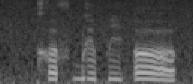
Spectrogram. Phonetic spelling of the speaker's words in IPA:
kʰ ʌ θ b ɪ p i ʔ ʌ

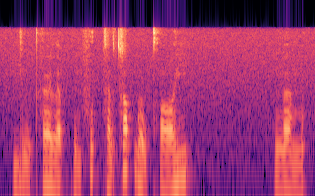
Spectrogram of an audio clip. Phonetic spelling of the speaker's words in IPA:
j ɪ˨˩ ŋ pʰ œː˧ l ɐ˨˥ p̚ kʷ ɐ˨ m f ʊ˥ k̚ s ɐ˨˩ w t͡s ɔː˥ k̚ l o˨˩ w kʰ ɔː˨˧ j | ŋ ɐ˨ m

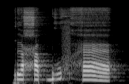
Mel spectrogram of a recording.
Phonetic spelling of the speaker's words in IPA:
ɾ e ħ a p b u f h æ

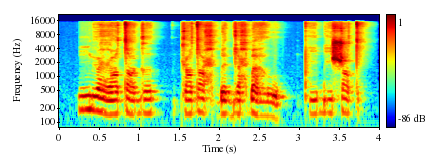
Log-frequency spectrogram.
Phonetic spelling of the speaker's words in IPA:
ŋ͡m y ʕ y tˤ i ɡ ə | kʲ u dˤ ɛ ħ ɓ ɛ ɡ i ħ ɓ a ɦ u | pʰ i ɓ i ʃ y tˤ

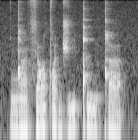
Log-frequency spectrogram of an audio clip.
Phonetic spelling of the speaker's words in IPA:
ŋ͡ǃ ã s ɛ tˤ u d͡ʒ i ǃ u ǃ a

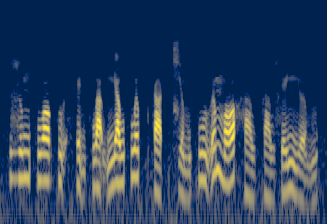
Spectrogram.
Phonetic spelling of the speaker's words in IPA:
z u˧ ŋ h w ɔ˧ k ṵ˧˨ ə̯ h ḛ˧˨ n h w a̰˧˨ w ɲ a˧ w h w ə˦˥ p̚ k a˨˩ k̚ t͡ɕ ə˧˩ m k w ṵ˧˥ ə̯ m ɔ˨˦ h a̤˨˩ w k a̤˨˩ w s e˨˦ ɲ ə˧˩˨ m

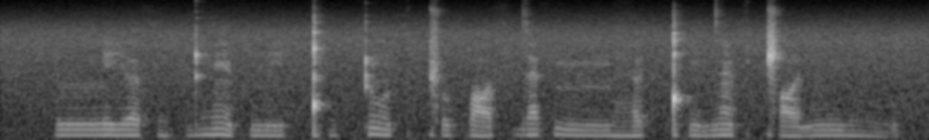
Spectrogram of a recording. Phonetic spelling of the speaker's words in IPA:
lː i ə̯ θ o̤ p ɖʱ ẽ θ m i ǃʰ ṳ p ʈ ũ θ ǁ u p ɒ θ d æ θ mː æ̤ ə̯ ǃʰ ĩ d æ̃ θ ǁ ɒ ə̯ nː ṳ

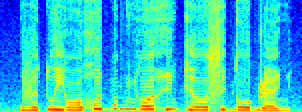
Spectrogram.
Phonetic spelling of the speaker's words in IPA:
v e˨ tʷ i˧ j ɔː˨ χʷ i˦ b ɔ˦ ɡ ʎ ɔː˦ ə̯ h i˦ ʎ kʲ ɤː˧ s i˦ ɡ ɾ oː˧ ɡ ɭ ɛ˨ ʎ

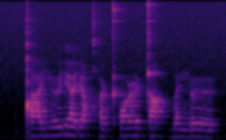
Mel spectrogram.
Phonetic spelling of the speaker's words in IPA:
ǃ a j ø ɾʲ a ɾʲ ø qʰ ø ʈʰ ɔ ɭ e ʈ a q b ɛ ŋ ɽ ø

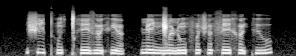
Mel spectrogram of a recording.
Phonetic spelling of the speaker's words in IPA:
ʃ i t̪ʰ ũ ǀʰ e z œ̃ fʲ œ̃ | ɳ e ŋ͡ǁ œ̃ ɳ ũ f ə̃ ʃ ə̃ s e x œ̃ kʲ u

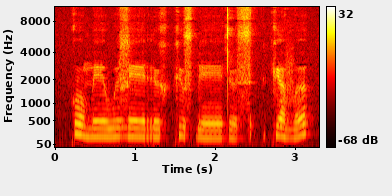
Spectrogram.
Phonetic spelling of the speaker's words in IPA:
k o m eː w ɨ ɮ eː r ʏ x kʲ u s ɓ eː t̪ ʏ s | kʲ ɐ v ə

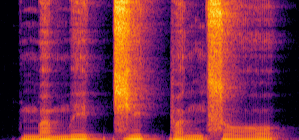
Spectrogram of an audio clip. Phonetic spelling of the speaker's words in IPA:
m a˩ m eː˧˩ t̚ t͡ɕ eː˧ t̚ p a˩ ŋ s ɔː˧˩

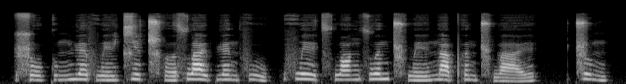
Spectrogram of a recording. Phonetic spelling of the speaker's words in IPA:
ʂ o˨˩ ʊ̯ k ʊ˧˥ ŋ n̪ ɥ ɛ˥˩ f w e˧˥ ɪ̯ t͡ɕ i˥˩ ʈ͡ʂʰ ɤ˧˥ s w a˥˧ ɪ̯ p ɥ ɛ˥˧ n f u˥˩ | f w e˥˩ ɪ̯ t͡sʰ w ɑ˥ ŋ s w ə˥ n ʈ͡ʂʰ w e˧˥ ɪ̯ n̪ ä˥˧ pʰ ə˥˩ n ʈ͡ʂʰ w a˨˩˦ ɪ̯ | ʈ͡ʂ ʊ˥˩ ŋ

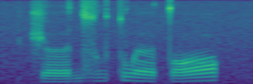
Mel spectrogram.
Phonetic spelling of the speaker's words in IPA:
t͡ʃ əː d͡z o̤ t w əː t̪ ɔ

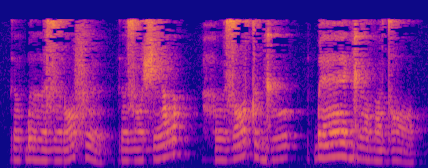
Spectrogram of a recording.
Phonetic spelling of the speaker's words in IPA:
ɾ ɵ ɓ əː z ɵ ɾ ɔ f ø | ɾ ɵ z ɔ ʃ e lˠ | h ɵː z ɔ t ʊ ɡʲ ʊː | ɓ ɛː ɡʲ ɵː lˠ ø d ɔ

